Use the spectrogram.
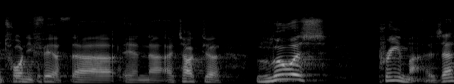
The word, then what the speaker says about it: Louis Prima: And I talked to Louis Prima.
